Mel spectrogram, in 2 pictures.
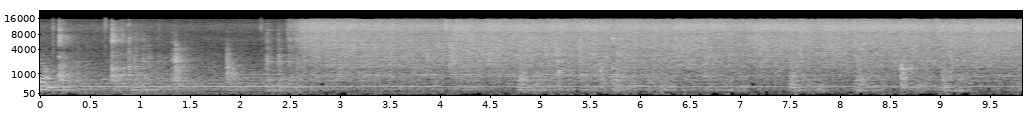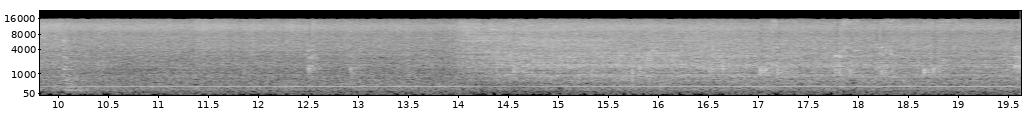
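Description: Food frying in ghee in a stainless steel kadai, stirred and scraped with a metal slotted spatula. Light scrapes and clicks at first; about two and a half seconds in, a loud steady sizzle starts as grated coconut goes into the hot pan, and it carries on under the stirring, a little louder again near the end.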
